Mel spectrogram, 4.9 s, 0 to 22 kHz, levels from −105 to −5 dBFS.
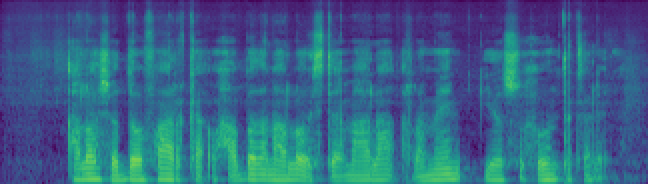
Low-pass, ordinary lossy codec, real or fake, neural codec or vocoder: none; none; fake; vocoder, 44.1 kHz, 128 mel bands, Pupu-Vocoder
